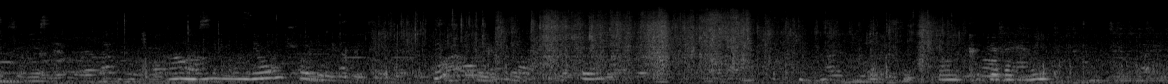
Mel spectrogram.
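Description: A middle-aged woman talks softly and closely.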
